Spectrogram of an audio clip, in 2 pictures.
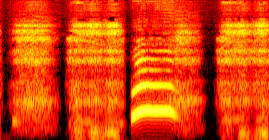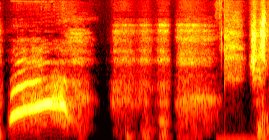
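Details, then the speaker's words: Post-ictal laboured breathing in a daughter turned onto her side after a seizure: loud, strained gasping and groaning breaths with snorting as breathing stays difficult after the seizure ends. "her seizure is either over or mostly over and yet she still has trouble breathing for a while afterwards"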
